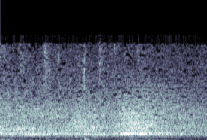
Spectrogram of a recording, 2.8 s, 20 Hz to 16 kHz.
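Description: Stadium crowd roar in the NCAA 26 college football game, a steady dense wash of many voices with a slight swell near the end and a dull thump partway through.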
